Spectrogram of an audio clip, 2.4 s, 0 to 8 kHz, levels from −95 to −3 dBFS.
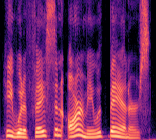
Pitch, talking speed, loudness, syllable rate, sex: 220 Hz, 205 wpm, -15 LUFS, 5.1 syllables/s, female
